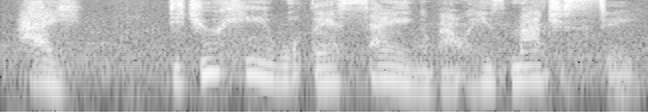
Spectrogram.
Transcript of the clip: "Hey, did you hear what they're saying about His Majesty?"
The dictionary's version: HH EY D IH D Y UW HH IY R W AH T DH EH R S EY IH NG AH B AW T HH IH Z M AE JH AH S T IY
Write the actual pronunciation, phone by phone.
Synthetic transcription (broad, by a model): HH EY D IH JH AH HH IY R W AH T DH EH R S EY IH NG AH B AW T HH IH Z M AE JH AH S T IY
